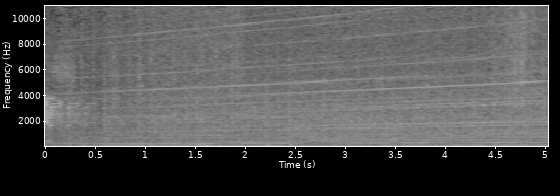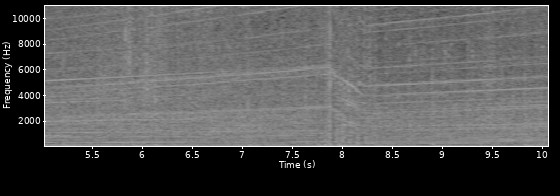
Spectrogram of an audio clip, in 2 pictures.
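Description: The Batmobile's engine in Batman: Arkham Knight races with a steady, loud, high-pitched whine, climbing gradually in pitch and holding it over roughly ten seconds, with a brief surge near the end.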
